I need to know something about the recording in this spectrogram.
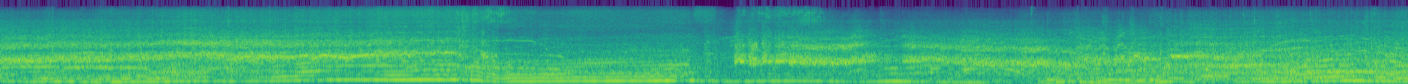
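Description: A rally car engine roars loudly, revving up and down as the car drifts around a bend.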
